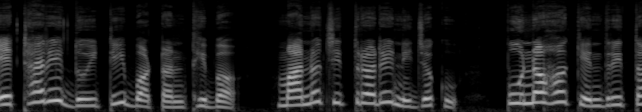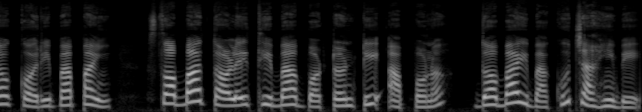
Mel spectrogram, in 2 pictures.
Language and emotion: Odia, neutral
